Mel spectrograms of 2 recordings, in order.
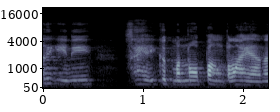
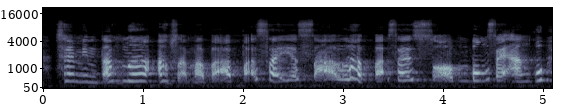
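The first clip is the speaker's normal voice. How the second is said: high, slow, choked-up pleading; tearful apology; 8 semitones higher, slower than usual. Retold or imitated. Preacher reliving her tearful apology to the pastor, high and slow. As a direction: beg forgiveness through tears. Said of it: "Saya dengan berlinang air mata".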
